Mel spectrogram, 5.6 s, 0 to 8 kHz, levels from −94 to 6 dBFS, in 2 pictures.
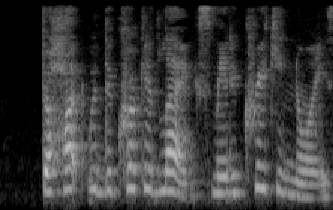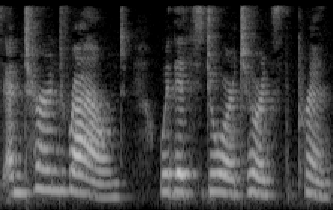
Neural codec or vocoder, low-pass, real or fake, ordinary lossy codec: none; 7.2 kHz; real; MP3, 64 kbps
